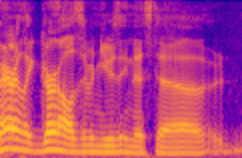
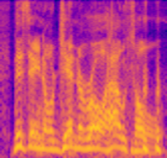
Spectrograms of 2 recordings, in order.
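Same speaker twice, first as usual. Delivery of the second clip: higher, hammed-up folksy command; gunslinger dad; 7 semitones higher than usual. Dad scolding son over gender roles, hammed-up gunslinger. Gun-toting father, acted.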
